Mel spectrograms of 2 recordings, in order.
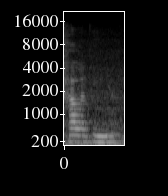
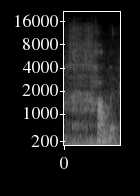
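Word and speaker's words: jalapeño: Because you pronounce the J's like H's, Yeah. so Like jalapeno. jalapeno.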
